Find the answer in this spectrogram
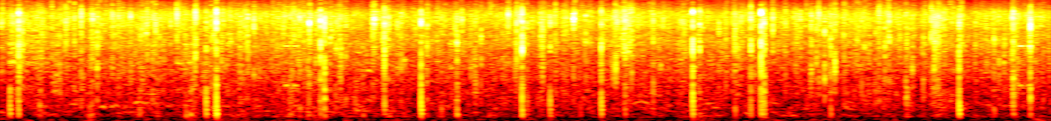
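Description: Steady rain falling on wet pavement, with irregular sharp taps throughout.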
